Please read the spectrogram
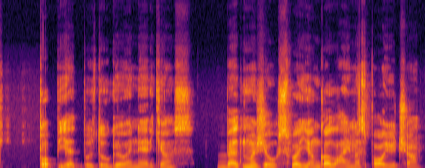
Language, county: Lithuanian, Vilnius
